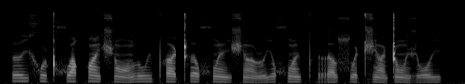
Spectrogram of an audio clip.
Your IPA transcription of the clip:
ɘ˦i̯xu˧˩ʈχʷɐ˦qʷĩ˧˩ ʃɔ̃˧˩˧ ðu˦i̯pʰɐ˦ʈʰɘ˦ χʷẽ˧˩i̯ʃɐ̃˧˩˧ɹi˦ χʷɐ̃˦i̯ pʰrɐ˧˩sʷɘ˧˩˧ʈʒɐ̃˧˩˧ʈõ˧˩ ʒo˦i̯

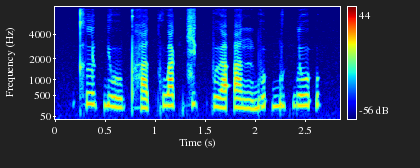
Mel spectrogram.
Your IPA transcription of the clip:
kʰlɯ˥˩k̚juː˨˩pʰa˨˩t̚ kwa˥˩k̚t͡ɕɯ˥˩k̚ pɯ˩˦a̯ʔa˨˩nbu˦˥ʔ bɯ˥˩k̚lu˥˩ʔ

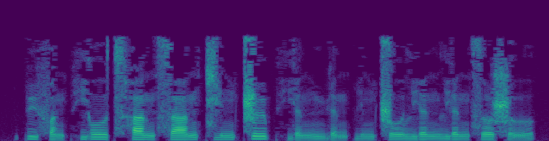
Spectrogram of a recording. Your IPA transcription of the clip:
py˥˩fa˩npʰjo˥ʊ̯t͡sʰa˥˩n sa˧˥nt͡ɕi˧˥nʈ͡ʂɻ̩˥ pʰjɛ˧˥n mɥɛ̰˨˩npi˧˥nʈ͡ʂo˥˧ʊ̯ ljɛ˥˧nljɛ˥˧nsɤ˥˩ʂɤ̰˨˩˦

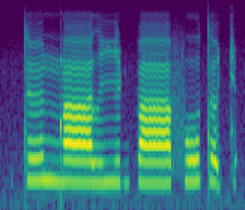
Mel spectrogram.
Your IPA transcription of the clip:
tøŋ͡ǃaːliːɖpaː fotœc

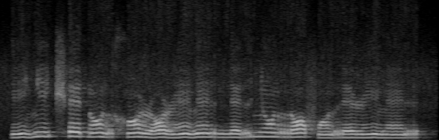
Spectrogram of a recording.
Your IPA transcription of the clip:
ẽ˩˧˩ʎẽ˥t͡ʃʰɛ˥ ɗɔ̃˧˥˧rxɔ̃˧˥˧ ɭɔ˩˧˩ɭɛ̃˩˧˩ lɛ̃˥rnɛ˧r ʎɔ̃˥rɔ˧˥˧ fɔ̃˩˧˩rɛ˧ɭẽ˧˥˧lɛ̃˧r

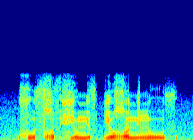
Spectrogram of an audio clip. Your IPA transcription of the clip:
xuθʁʷəθfʲow mʲoθpʲəw ʁʷəmʲə nuθ

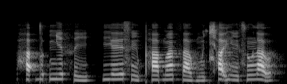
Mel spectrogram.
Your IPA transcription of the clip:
hä˦ʔdʊ˦ʔɲi˦θi˨ | je˦ɪ̯sʰĩ˨pʰä˦ bã˦ θa˨ʊ̯bũ˨ t͡ɕʰa̰˦˨ɪ̯jĩ˨sũ˦la̰˦˨ʊ̯

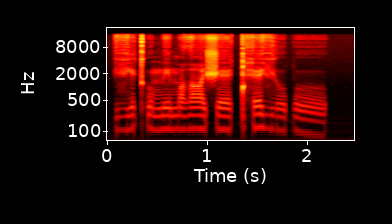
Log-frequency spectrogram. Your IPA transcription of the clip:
vʲɛkʼo memɯðˤiːʃɛː ǃʰɛvʲoːpoː

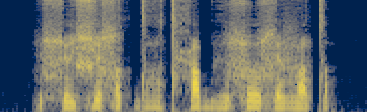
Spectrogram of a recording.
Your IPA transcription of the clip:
ɬʏ ɕʏɬɐtˤ dʱutˤxɛbʱʏ ɬoɬɛ vʏtˤ

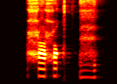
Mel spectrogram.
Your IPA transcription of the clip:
ħaħuqt͡sʼɛ̤

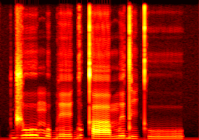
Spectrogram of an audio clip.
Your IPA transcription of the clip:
d͡ʒoː˦mʊ˨beː˨ ɡʊ˦kʰaː˨ mɪ˦di˨kʰuː˨

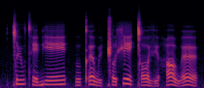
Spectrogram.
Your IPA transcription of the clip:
ǀʉː˦˥wtʰe˨˥bʲeː˦˥ | u˨˥kʼœ˥˩wʉ˨˥ ǁo˨˥ʃeː˥˩ ǀɔː˥˩vʲɔ˥˩ hɑ˥˩wœ˥˩

